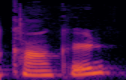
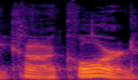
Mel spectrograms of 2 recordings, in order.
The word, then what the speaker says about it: Concord: And we ended up staying a night over in conquered. Yeah. It it looks like Concord, but that is not how you say it. Do not say Concord.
